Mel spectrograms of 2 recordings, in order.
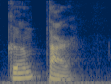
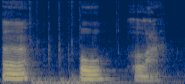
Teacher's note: esse M, ele não tem som sozinho. Ele está apenas nasalizando a vogal que vem antes. Ou seja, aquele A é como se ele tivesse um tiozinho ali.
